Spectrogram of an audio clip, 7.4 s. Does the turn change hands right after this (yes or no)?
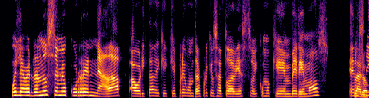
no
